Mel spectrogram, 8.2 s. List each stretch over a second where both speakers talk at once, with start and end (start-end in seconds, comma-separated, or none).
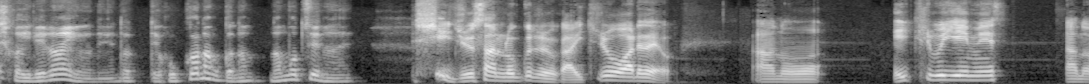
none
